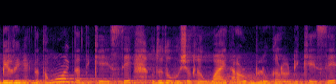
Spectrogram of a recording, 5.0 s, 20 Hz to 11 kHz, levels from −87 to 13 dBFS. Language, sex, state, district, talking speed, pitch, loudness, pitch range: Nagamese, female, Nagaland, Dimapur, 180 wpm, 220 Hz, -16 LUFS, 210-230 Hz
